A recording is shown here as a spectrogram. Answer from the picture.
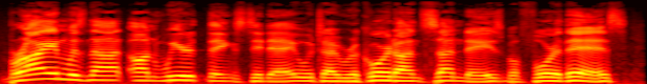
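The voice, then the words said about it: Hoarse, strained voice. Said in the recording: “my voice is kind of wrecked. I've been doing nothing but talking.”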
